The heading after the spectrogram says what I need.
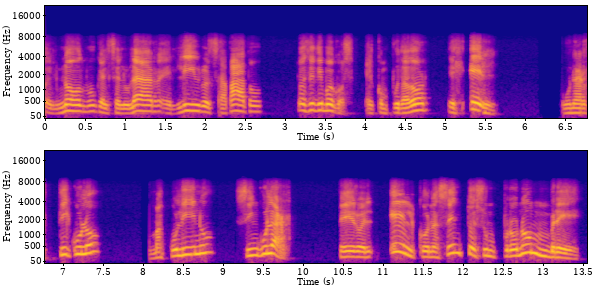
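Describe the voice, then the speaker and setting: A man delivers a Bible teaching sermon in a high voice. He repeats his points patiently and keeps asking if the listeners follow. The sound is dry and close, with no room echo. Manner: repetitive, checks understanding with tag questions. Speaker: preacher.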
